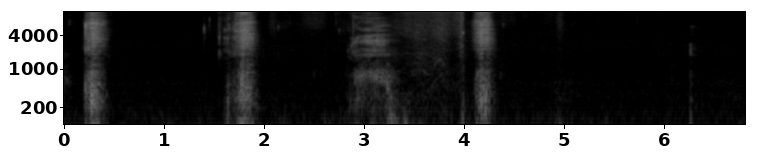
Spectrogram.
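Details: Uncovered and stifled sneezes late at night with no tissues at hand: about four sneezes in a quiet room, some open and explosive, others muffled and held back.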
